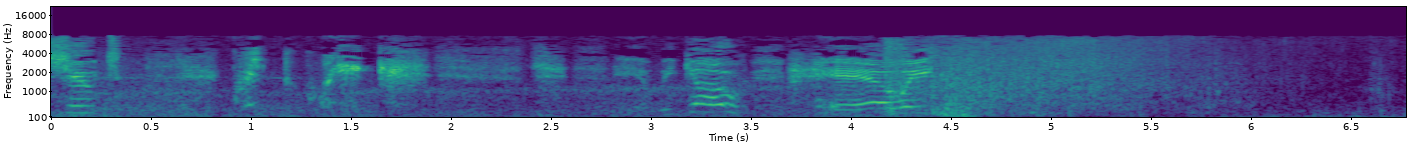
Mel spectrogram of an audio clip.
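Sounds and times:
speech: 0.0s - 2.0s, 3.0s - 4.9s
heavy plunge into lake water with churning rushing water: 4.2s - 6.0s.

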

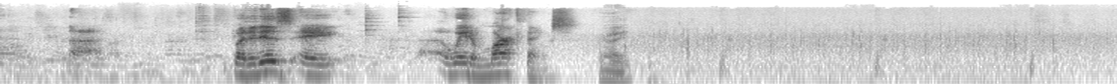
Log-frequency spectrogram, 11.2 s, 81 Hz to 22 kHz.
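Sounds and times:
speech: 2.3s - 3.4s, 4.4s - 6.4s
rain falling: 6.3s - 11.1s
water drips: 6.4s - 9.1s, 9.9s - 10.7s.

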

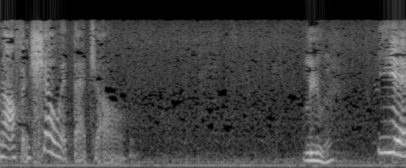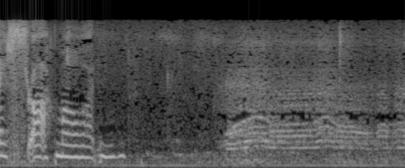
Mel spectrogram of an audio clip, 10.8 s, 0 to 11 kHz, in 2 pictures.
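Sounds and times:
speech: 0.0s - 1.8s, 4.0s - 7.2s
hiss: 0.0s - 10.8s
steam train whistle sounding a chord: 8.3s - 10.8s.

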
